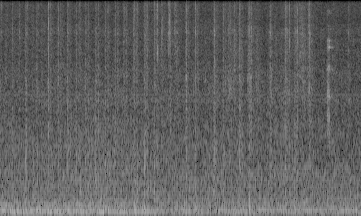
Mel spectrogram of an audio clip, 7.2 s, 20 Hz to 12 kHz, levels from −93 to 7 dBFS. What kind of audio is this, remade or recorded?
recorded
